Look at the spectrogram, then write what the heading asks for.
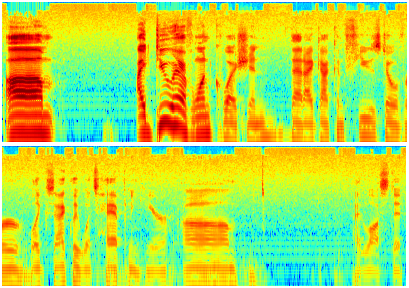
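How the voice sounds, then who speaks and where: A man's voice: lowish voice, measured pace, slight background noise, rough recording. A man giving casual, blunt feedback on a story as a panelist, informal and given to swearing. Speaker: podcast panelist, critic. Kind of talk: casual critique discussion.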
